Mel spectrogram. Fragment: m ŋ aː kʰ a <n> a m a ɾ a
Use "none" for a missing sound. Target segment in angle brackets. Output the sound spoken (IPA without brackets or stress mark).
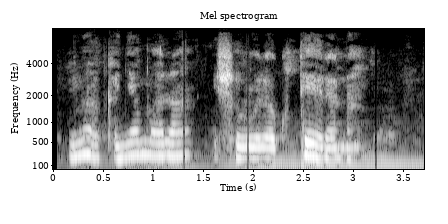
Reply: ɲ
